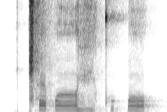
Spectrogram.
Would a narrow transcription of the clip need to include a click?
yes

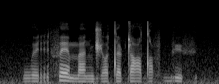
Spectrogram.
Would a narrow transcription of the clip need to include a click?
no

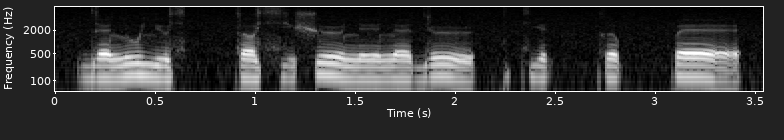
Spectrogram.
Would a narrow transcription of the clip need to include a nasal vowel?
no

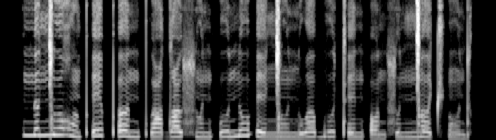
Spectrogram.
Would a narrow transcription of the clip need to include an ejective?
yes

